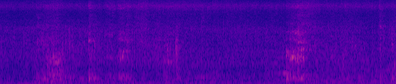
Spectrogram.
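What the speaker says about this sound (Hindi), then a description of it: "जब तक ऑयल ना निकल आए जब तक आपने भिंडियों को पकाते रहना है" Okra (bhindi) sizzles in hot oil in a pan, a dense steady frying hiss with periodic scraping bursts as a spoon stirs, close and without talk.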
